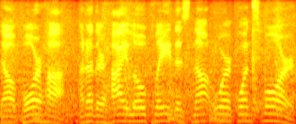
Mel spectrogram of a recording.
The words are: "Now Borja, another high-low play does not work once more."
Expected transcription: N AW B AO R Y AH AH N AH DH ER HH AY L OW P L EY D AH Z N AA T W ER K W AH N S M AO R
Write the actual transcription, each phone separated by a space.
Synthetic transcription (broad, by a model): AW B AO R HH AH AH N AH DH ER HH AY L OW P L EY D AH Z N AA T W ER K W AH N S M AO R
